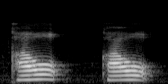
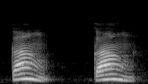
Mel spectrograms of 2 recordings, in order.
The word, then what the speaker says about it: 顔: 먼저 뜻으로는 顔、顔、 한편 음으로는 がん、がん、 이라고 각각 발음해줘요.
